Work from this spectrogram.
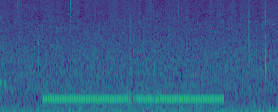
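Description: A telephone ring or dial tone sound effect plays as one steady, clean tone lasting nearly two seconds over faint background hiss, close and moderately loud.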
